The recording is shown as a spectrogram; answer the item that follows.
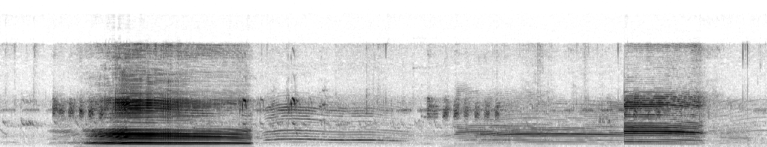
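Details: Sheep bleating with a loud quavering first call, then softer drawn-out bleats and a short higher bleat at the end.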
